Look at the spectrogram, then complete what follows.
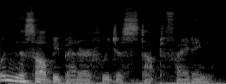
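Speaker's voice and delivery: hushed half-whisper, very close to the microphone. Game master voicing a creature that leans over to a player's character: half-whisper in Cahill's voice. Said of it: "leans over and whispers in your ear".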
